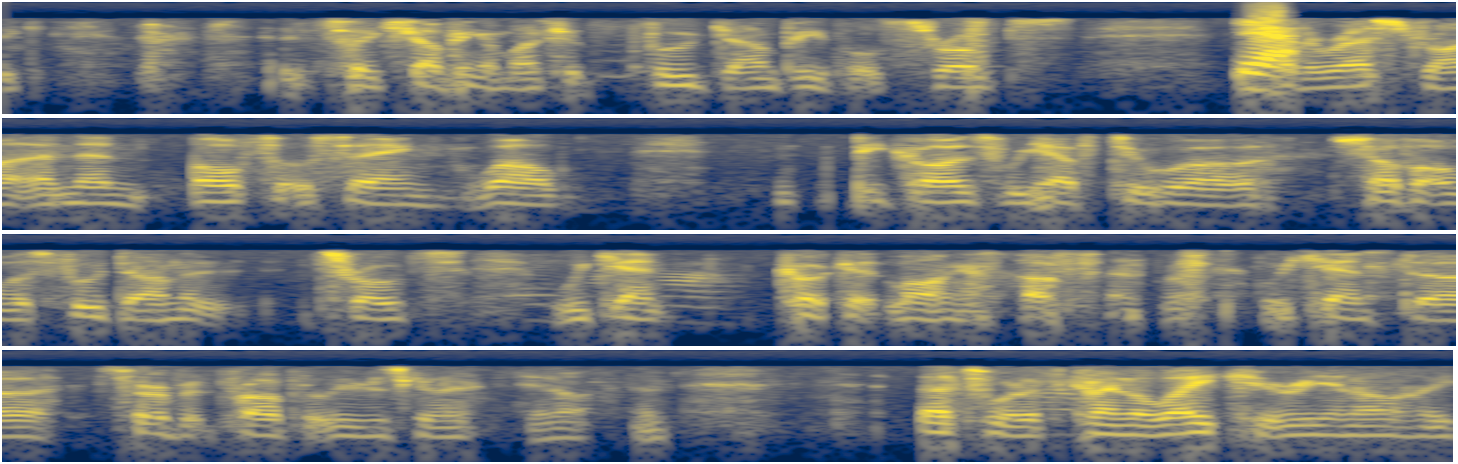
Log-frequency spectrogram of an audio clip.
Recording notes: I sit down on the phone with my friend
